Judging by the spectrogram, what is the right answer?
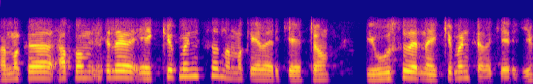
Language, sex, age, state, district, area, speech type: Malayalam, male, 18-30, Kerala, Idukki, rural, conversation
